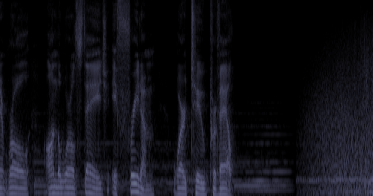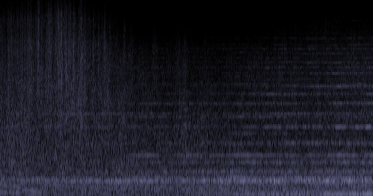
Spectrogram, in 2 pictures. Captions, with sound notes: on the world stage if freedom were to prevail. [airplane engines humming] [soft, dramatic music plays]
